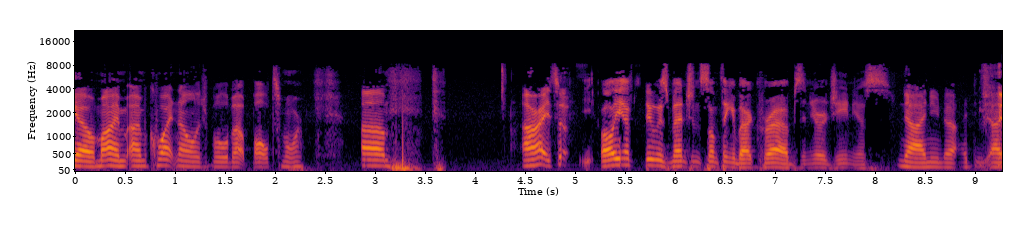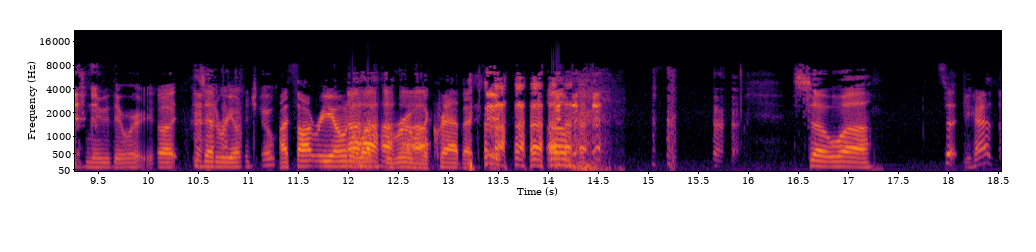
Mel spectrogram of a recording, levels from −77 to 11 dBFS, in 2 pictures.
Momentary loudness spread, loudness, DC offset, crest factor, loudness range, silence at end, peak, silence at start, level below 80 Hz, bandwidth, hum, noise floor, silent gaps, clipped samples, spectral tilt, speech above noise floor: 20 LU; -17 LUFS; under 0.1%; 18 dB; 7 LU; 0.1 s; 0 dBFS; 0 s; -42 dBFS; 9 kHz; none; -58 dBFS; none; under 0.1%; -4 dB/octave; 41 dB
